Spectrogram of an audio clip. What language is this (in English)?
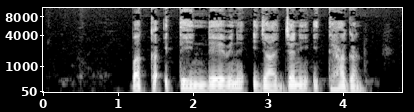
Oromo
